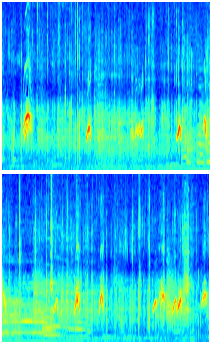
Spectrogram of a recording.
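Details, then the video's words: High, rising-falling peeps from Muscovy ducklings leaping for eggs in a backyard, spaced a second or so apart, with a few sharp louder notes. A low hum and a faint tonal whine sit beneath them. "BABE DUCKS JUMPING TO EAT EGGS MUSCOVY DUCKS IN THE BACKYARD"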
